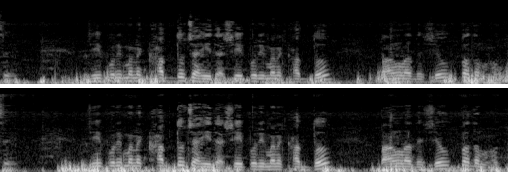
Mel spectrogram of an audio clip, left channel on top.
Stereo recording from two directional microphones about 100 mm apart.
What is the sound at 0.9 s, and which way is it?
Speech, 20° left (ahead or behind).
